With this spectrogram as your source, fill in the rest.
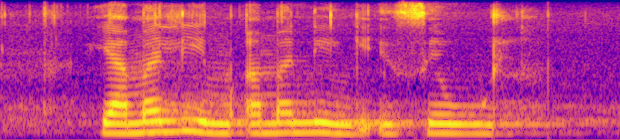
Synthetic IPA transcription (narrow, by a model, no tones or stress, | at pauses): jamalimiʔamaneŋḭʔɛsewuːla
